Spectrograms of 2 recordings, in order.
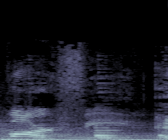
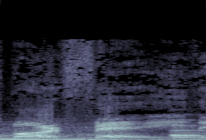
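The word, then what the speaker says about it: Barfée: Returning after last season's tragic setback, William Barfee. – It's pronounced Barfay. There's an accent ado.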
